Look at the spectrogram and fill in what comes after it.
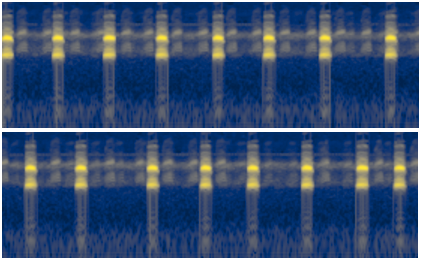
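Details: Fejervarya kawamurai (numagaeru) calling in paddy fields along the Kamo River, Itoshima, Fukuoka, Japan: short clicking croaks repeated about twice a second in a steady run, with a faint chorus of other frogs behind.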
